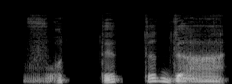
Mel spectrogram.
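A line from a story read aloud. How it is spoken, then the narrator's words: Drawn-out drawl. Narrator (Russian): протянул Кирилл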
